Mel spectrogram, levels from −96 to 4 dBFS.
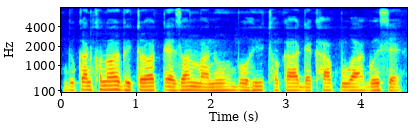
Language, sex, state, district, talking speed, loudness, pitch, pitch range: Assamese, male, Assam, Sonitpur, 115 wpm, -17 LUFS, 125 Hz, 120-130 Hz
